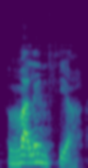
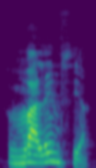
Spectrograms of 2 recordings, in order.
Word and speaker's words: Valencia: là où b&d valencia attention ce n'est pas aussi prononcée que le b de barcelone tu vas dire je sais pas si tu entends de la différence près de bien l'oreille barcelone valencia barcelone valencia valencia mais voy mais boys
